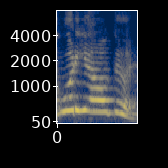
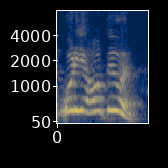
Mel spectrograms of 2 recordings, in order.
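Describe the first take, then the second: First: Much higher, stunned protest; incredulous. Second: Much higher again, stunned protest; incredulous. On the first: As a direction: throw it up high like you can't believe it. Confused at paramedics grabbing him. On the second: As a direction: pitch it way up in disbelief. Repeated protest to paramedics. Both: Retold or imitated.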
